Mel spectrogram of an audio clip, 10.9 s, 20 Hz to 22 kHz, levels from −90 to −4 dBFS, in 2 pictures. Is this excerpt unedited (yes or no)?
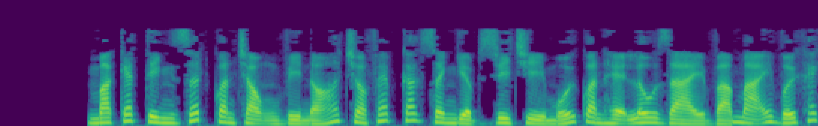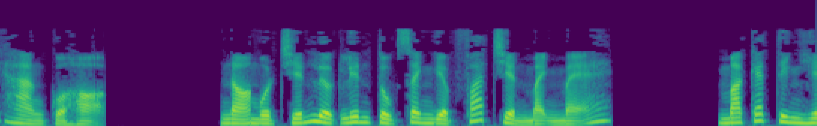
no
